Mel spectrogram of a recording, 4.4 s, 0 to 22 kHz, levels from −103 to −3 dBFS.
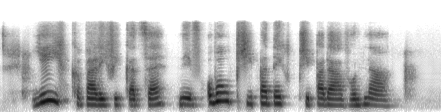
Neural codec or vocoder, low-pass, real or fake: codec, 24 kHz, 0.9 kbps, DualCodec; 10.8 kHz; fake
